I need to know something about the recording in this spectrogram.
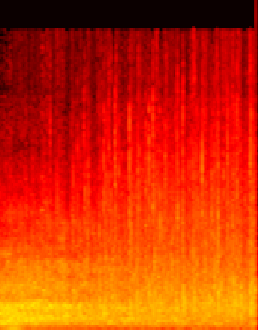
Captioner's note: laughing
